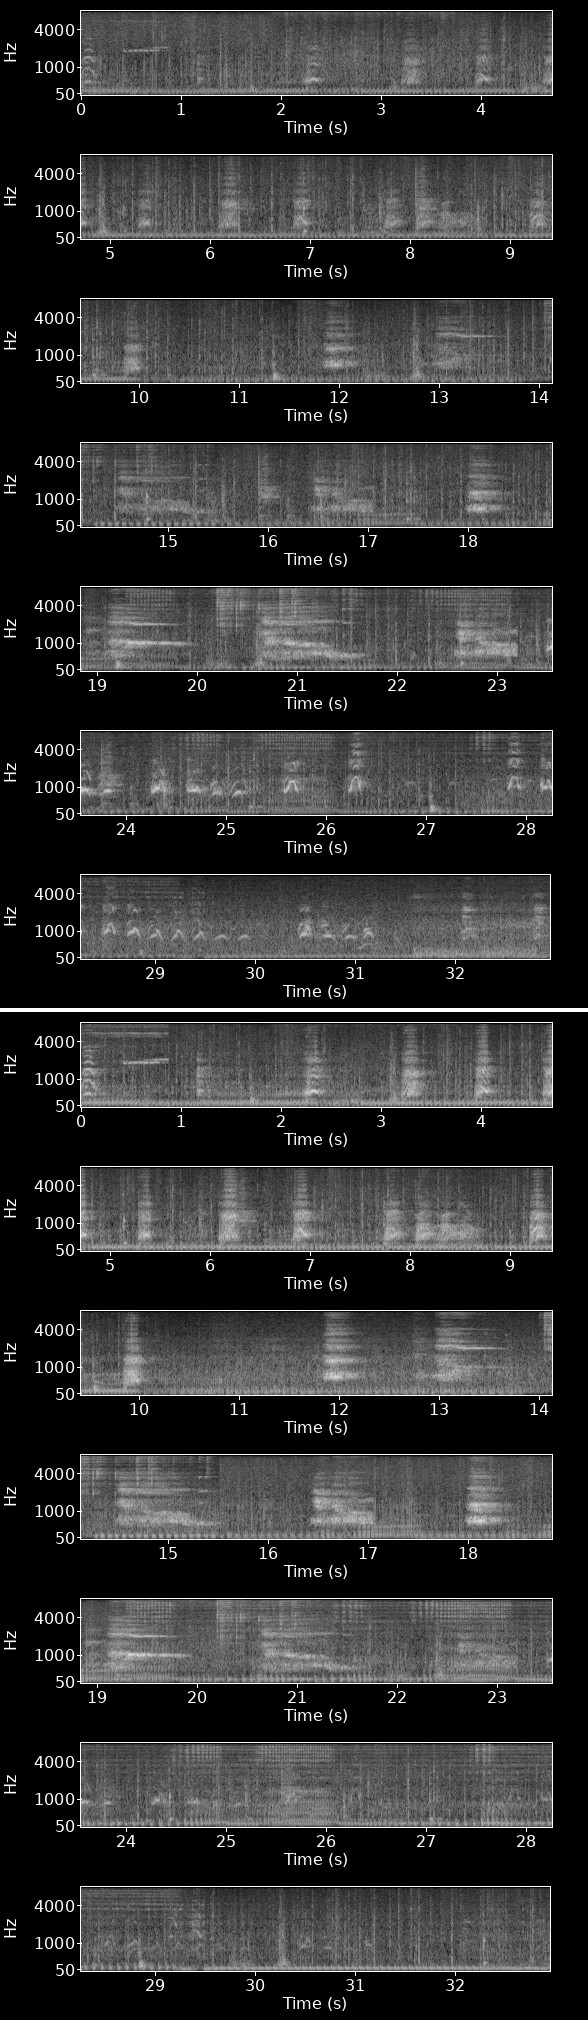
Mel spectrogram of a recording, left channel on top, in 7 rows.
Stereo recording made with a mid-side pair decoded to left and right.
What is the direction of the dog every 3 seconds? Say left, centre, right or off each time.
right, right, right, right, right, right, centre, left, left, left, left.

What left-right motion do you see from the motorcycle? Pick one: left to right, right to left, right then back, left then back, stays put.
stays put.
